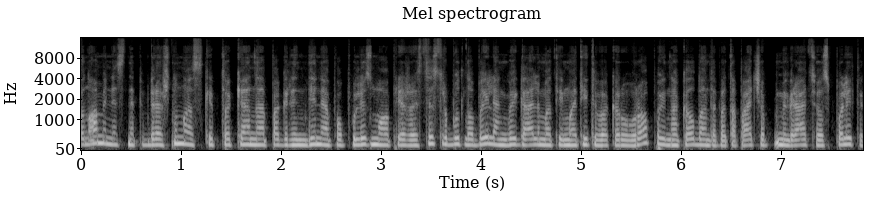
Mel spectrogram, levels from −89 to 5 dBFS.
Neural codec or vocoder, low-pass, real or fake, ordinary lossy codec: vocoder, 48 kHz, 128 mel bands, Vocos; 14.4 kHz; fake; Opus, 16 kbps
